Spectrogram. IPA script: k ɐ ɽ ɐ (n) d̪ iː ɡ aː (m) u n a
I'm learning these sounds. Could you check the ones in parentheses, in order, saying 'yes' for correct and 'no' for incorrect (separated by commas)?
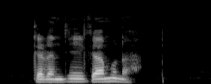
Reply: yes, yes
